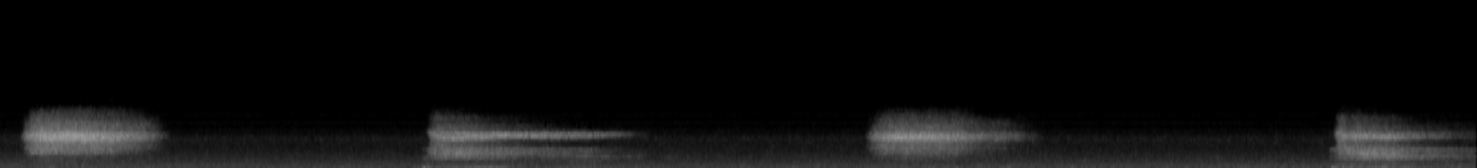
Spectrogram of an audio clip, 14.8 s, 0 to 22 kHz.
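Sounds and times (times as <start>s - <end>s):
slow deep belly breaths: 0.3s - 1.7s, 4.2s - 6.6s, 8.7s - 10.5s, 13.3s - 14.7s.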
